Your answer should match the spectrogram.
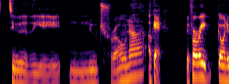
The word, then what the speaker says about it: Neutrona: So it's Neutrona, not Neutrino, which I think we are too used to the characters from Ninja Turtles cartoon, the aliens, the neutrinos or whatever. I mean, I think I've always pronounced it neutrino. Yeah. So, but it ends in an A, so it's Neutrona.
